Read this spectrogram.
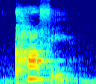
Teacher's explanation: putting the emphasis on the first syllable in coffee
